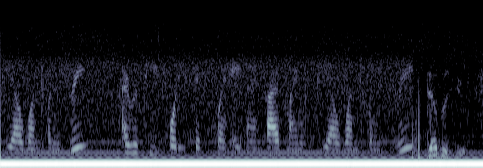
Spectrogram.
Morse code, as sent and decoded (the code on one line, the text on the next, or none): none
